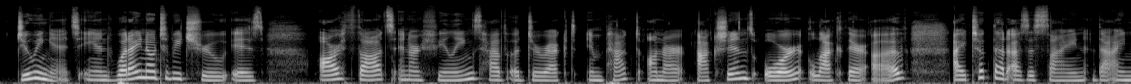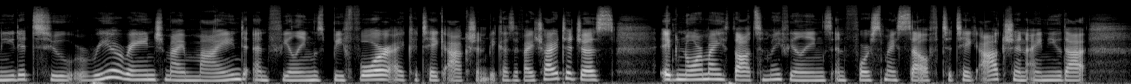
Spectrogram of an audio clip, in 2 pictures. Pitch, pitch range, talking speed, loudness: 205 Hz, 195-230 Hz, 175 wpm, -20 LUFS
